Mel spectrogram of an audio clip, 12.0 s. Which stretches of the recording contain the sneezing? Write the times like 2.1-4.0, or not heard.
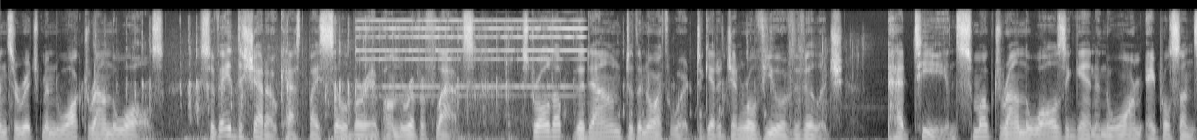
not heard.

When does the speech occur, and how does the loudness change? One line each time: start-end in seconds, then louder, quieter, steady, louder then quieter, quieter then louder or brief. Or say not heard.
0.0-11.9 steady.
